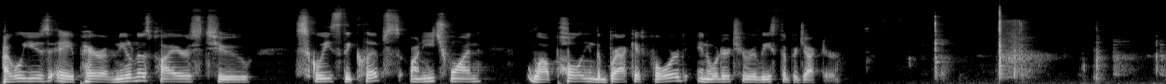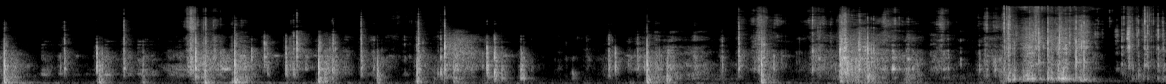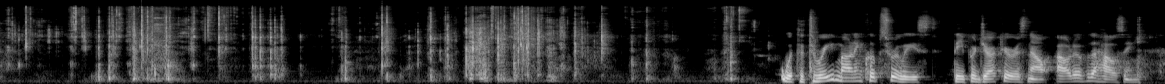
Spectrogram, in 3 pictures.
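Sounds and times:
plastic scraping: 8.7 - 30.8
hard plastic clicking and cracking: 8.7 - 30.9.

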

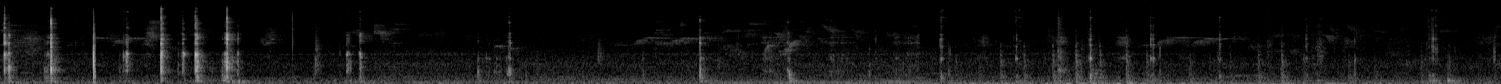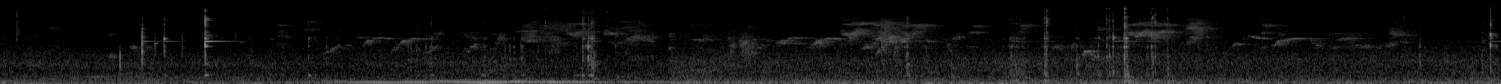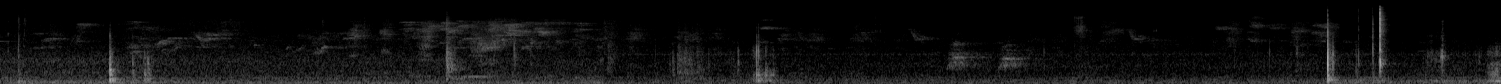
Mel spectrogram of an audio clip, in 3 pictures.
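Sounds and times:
light metallic clicks and taps: 19.1 - 21.4.

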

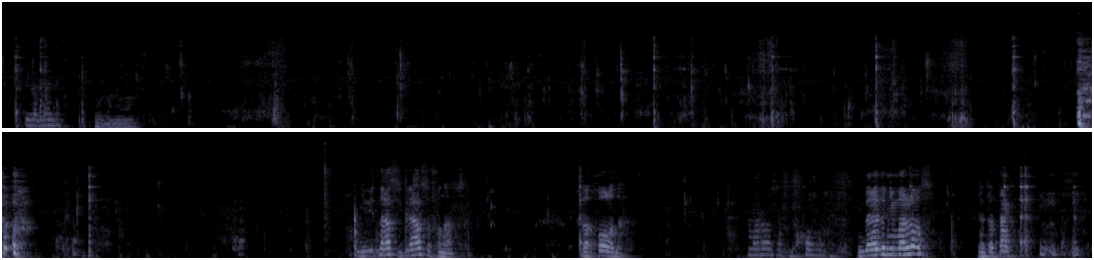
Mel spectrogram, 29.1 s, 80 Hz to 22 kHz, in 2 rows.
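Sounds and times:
person chewing: 1.0 - 14.3, 20.8 - 22.3, 23.0 - 24.4, 27.0 - 27.5
person coughing: 14.4 - 15.0.

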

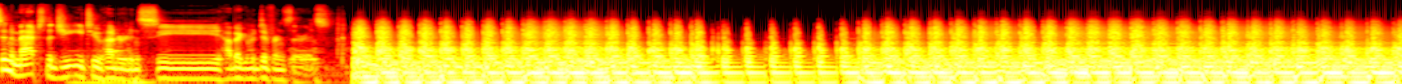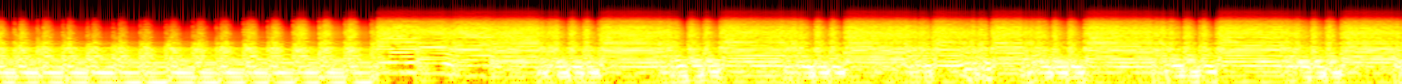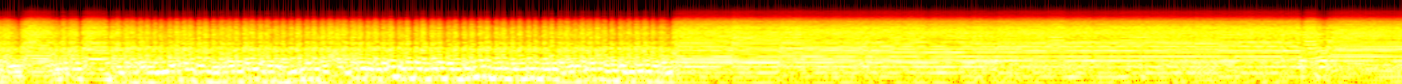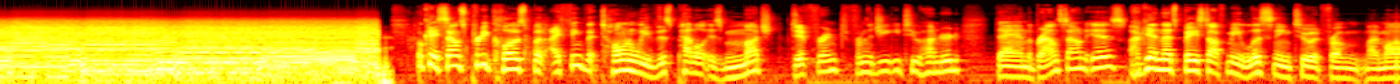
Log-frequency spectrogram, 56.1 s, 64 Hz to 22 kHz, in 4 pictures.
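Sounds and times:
distorted electric guitar riff: 2.9 - 46.4.

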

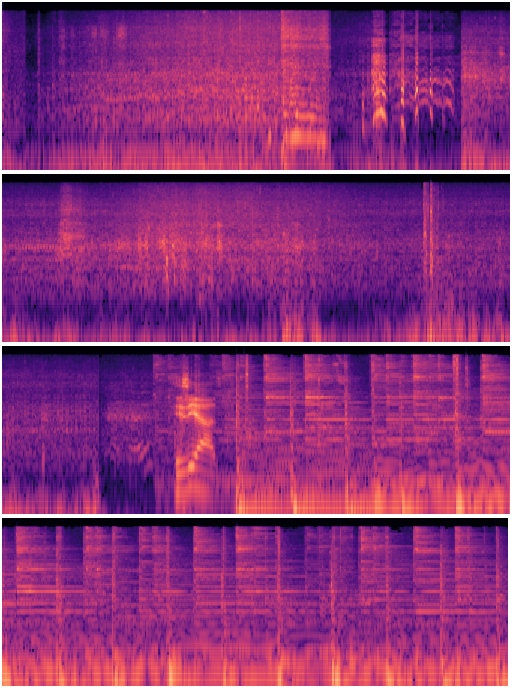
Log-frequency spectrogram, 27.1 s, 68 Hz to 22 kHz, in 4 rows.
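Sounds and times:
motorcycle engine at low speed: 0.0 - 5.2, 10.3 - 14.9
wind noise on microphone: 6.0 - 15.0.

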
